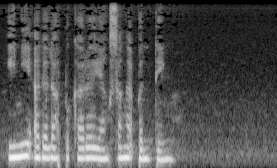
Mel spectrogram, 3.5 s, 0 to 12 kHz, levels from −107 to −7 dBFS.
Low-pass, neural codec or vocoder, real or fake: 10.8 kHz; none; real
